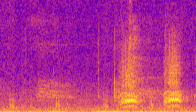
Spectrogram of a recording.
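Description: Two harsh crow caws ring out in a horror video game, spaced about half a second apart over a low, murky ambient bed, fairly close and clear with no talking.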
